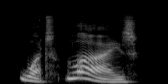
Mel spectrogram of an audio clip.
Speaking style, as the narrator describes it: he cried impudently

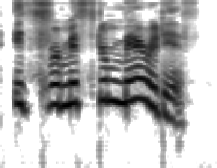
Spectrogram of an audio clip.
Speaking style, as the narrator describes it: she lisped

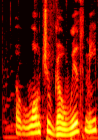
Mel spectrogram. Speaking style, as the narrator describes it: pleaded the girl

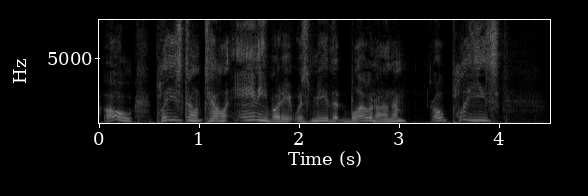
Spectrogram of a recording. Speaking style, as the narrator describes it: exclaimed

